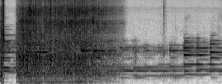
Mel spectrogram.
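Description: Electric blender motor running for about two seconds, blending tomato chunks in its jar; it starts shortly after the start and cuts off suddenly, over background music.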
